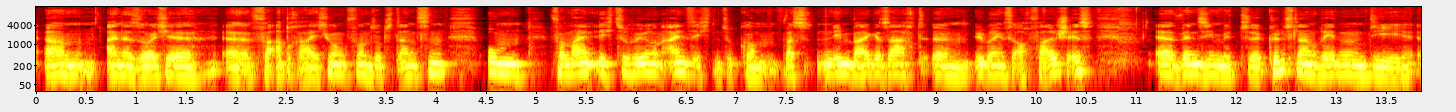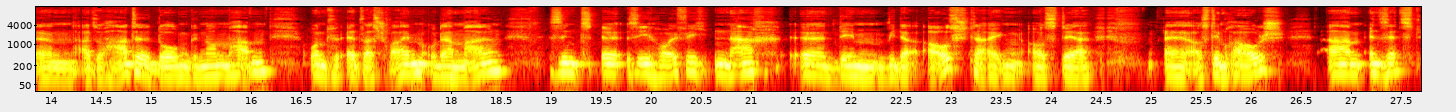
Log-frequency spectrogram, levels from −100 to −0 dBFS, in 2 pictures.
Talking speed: 120 wpm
